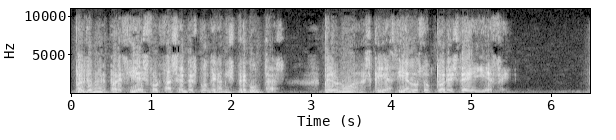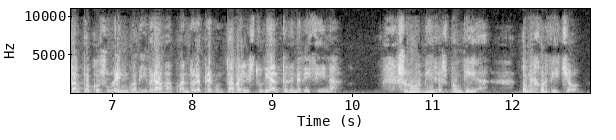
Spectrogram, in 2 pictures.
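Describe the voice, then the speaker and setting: In a suspense radio drama, an actor plays an intense mesmerist recounting a macabre experiment, his delivery deliberate and emphatic with a Castilian Spanish accent. His male voice is low-pitched yet a bit bright, with a little hiss or hum on the recording.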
